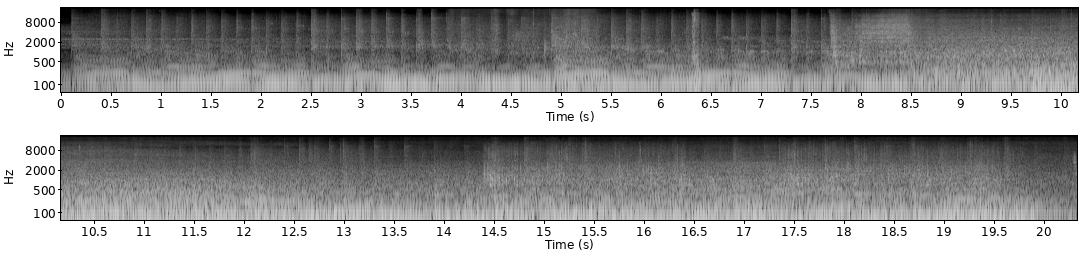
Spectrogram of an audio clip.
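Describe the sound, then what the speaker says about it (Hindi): A car engine starts up and runs steadily through the whole stretch, a loud low rumble that swells and holds as the vehicle is driven, with no talk over it. "गाड़ी चलाओ"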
